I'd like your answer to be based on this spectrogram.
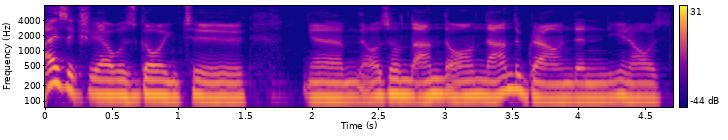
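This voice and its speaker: On a very clean recording with a silent background, the speaker talks at a fairly quick pace with a non-native accent. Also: man. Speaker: podcast host. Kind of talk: casual interview chat.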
